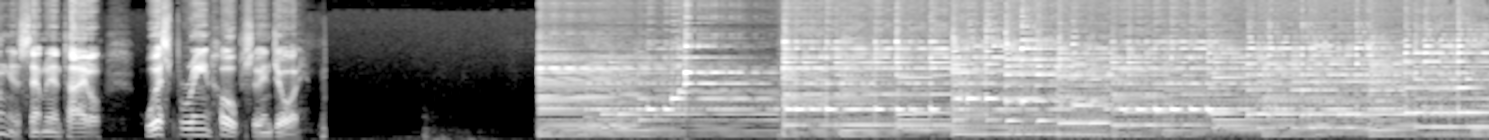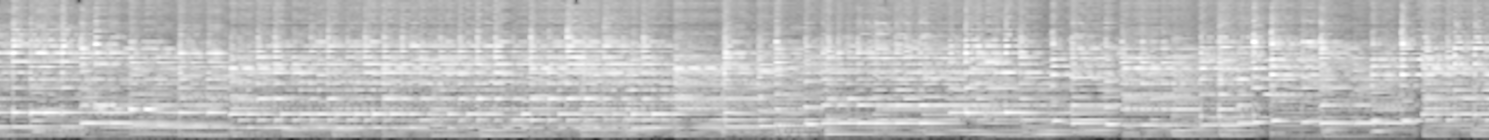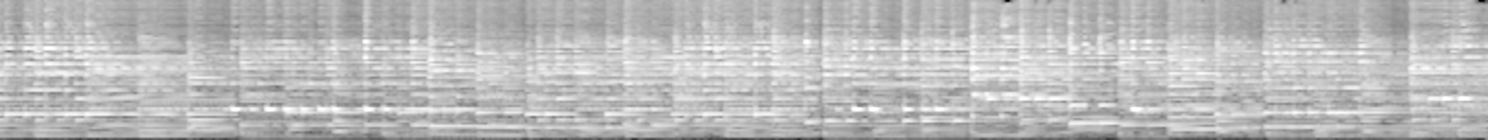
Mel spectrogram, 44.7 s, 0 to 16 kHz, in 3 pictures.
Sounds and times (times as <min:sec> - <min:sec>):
Gospel music: 0:05.4 - 0:44.6.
